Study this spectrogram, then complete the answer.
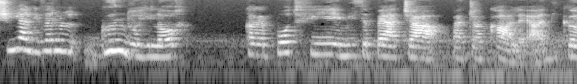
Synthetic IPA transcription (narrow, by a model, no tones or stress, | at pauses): ʃianive̞lulɡɨnd̪uɾilo̞r | kaɾe̞po̞t̪fie̞mise̞pe̞at͡ʃape̞at͡ʃakʰale̞̰a̰d̪ikə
